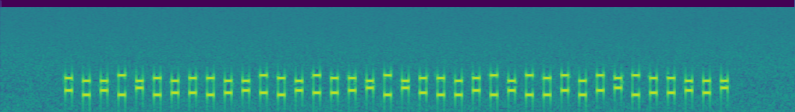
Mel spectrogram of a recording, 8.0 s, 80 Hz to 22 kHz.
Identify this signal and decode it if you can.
DTMF, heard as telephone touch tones, dialled by machine, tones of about 70 ms. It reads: 8173*245247627658*3*52183732919035574*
